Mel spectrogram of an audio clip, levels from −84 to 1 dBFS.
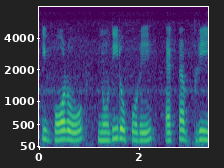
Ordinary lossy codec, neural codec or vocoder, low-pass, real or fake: Opus, 64 kbps; none; 7.2 kHz; real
